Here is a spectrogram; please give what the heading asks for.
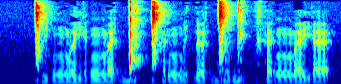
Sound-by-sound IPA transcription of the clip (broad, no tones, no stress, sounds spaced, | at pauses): ǀ i ŋ͡m ɘ j e ŋ͡m ɛ ɡ͡ǃ i ǀʰ ɛ ŋ͡m i ɗ ɘ ɡ͡ǀ e d i kʰ ɛ ŋ͡m ɛ j ɛ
